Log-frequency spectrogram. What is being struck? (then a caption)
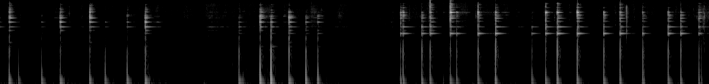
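Cut glass serving platter. Long nails tap and scratch the deeply textured starburst pattern of an empty, tilted, large round cut glass serving platter. A steady series of short, sharp clicks with a low thud underneath is followed by a denser run of taps with a brighter glassy ring. Each tap dies away almost instantly.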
